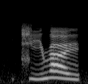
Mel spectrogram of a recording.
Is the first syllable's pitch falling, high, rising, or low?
rising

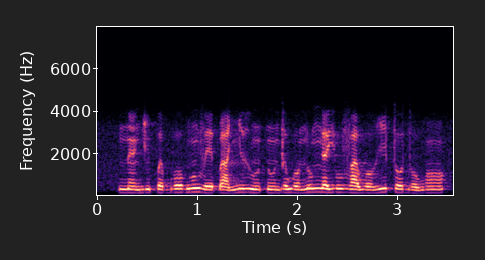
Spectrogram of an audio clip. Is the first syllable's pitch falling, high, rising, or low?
low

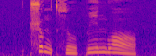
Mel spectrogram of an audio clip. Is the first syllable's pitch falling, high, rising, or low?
falling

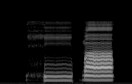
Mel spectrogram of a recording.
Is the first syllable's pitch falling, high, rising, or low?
low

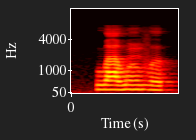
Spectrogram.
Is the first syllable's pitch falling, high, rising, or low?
high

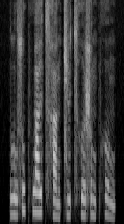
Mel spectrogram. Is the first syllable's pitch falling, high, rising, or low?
low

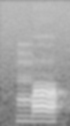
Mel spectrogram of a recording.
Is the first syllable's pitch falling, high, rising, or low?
low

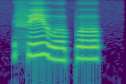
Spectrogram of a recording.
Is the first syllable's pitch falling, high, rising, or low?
rising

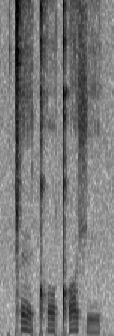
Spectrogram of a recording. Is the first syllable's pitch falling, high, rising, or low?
falling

